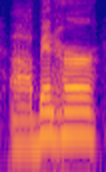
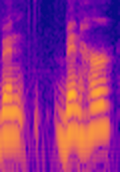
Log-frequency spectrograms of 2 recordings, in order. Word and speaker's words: Ben-Hur: And, I think I like Spartacus better than Ben-Hur too. I haven't watched Ben-Hur. I always feel like I should say Ben-Hur, but it's Ben-Hur, right? We pronounce the H.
